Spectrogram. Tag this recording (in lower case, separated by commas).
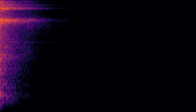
percussion, tambourine, music, musical instrument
